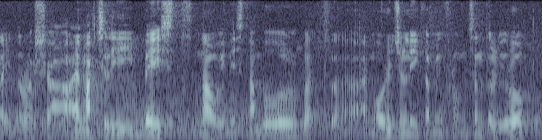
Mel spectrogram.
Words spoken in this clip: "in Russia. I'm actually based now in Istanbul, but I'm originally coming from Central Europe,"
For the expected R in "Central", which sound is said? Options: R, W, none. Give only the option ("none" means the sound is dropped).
R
